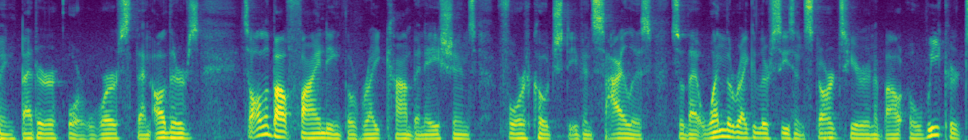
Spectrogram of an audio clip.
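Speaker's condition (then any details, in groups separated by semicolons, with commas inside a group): No condition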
